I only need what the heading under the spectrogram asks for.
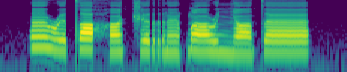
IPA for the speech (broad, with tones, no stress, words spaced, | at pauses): ɛ̃˦ɹɪ˨ ta˦hã˨˦t͡ʃɪ˨˦rẽ˨ ɓãː˧ɹɲãː˨tɛː˧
